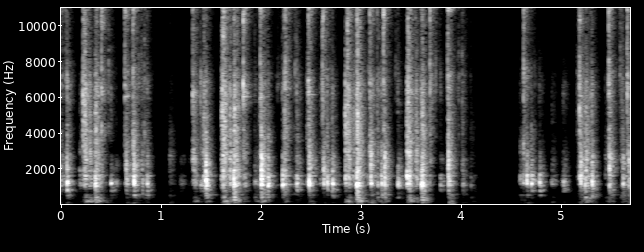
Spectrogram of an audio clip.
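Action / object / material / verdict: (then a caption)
tap / mechanical keyboard with round plastic keycaps / plastic / none. Fingertips of both hands type continuously on a full-size pink typewriter-style mechanical keyboard with an aluminum body and round, backlit plastic keycaps. Dense, quick clicky keystrokes with bright, crisp attacks and almost no low end come in bursts, with a brief pause partway through.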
